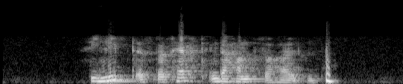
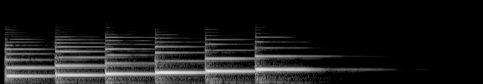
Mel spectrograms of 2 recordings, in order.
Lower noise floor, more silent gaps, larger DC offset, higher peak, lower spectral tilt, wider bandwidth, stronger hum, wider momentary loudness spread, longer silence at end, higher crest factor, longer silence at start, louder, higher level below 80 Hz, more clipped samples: second, -54 dBFS vs -84 dBFS; neither; neither; first, 0 dBFS vs -4 dBFS; first, -9.5 dB/octave vs -6.5 dB/octave; about the same, 5.2 kHz vs 5.2 kHz; neither; about the same, 7 LU vs 7 LU; second, 0.65 s vs 1.65 s; about the same, 14 dB vs 12 dB; first, 0.9 s vs 0.05 s; about the same, -15 LUFS vs -14 LUFS; first, -44 dBFS vs -54 dBFS; neither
